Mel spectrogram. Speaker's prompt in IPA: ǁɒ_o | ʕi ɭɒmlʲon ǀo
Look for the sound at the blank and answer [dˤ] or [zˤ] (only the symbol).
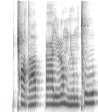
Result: dˤ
